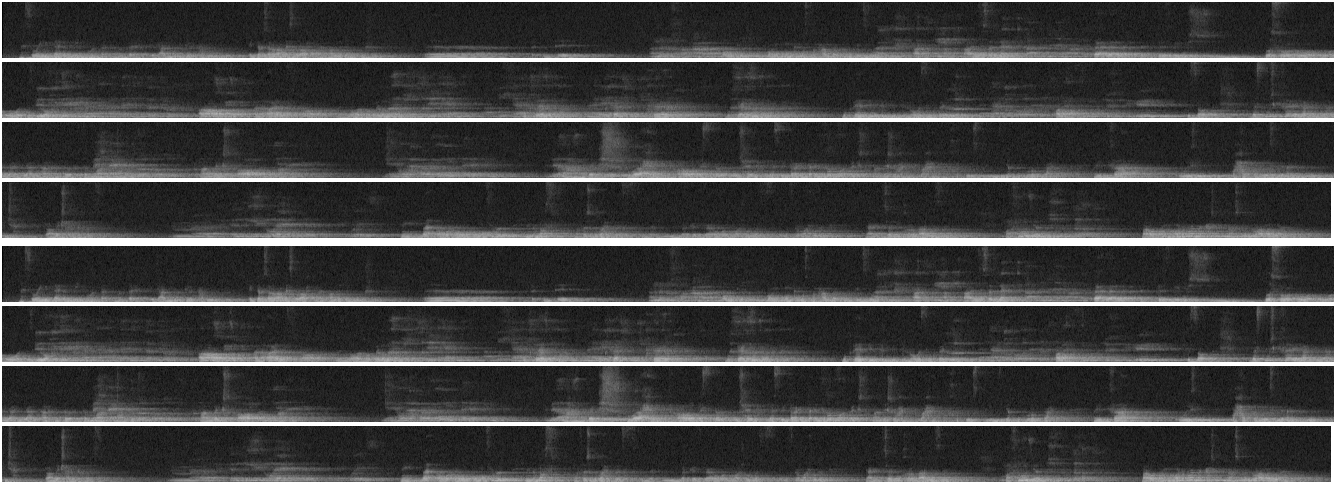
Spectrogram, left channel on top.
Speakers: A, on the right; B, on the right.
A: بس هو هيجيب لعيبه منين ما هو انت ما هو انت اللي عنده الامكانيات محدوده انت مثلا عندك صلاح تمام عندك مرموش آه عندك مين تاني
B: عندك مصطفى محمد عندك
A: ممكن
B: زيزو
A: مم- ممكن مصطفى محمد ممكن زيزو
B: عندك تريزيجيه
A: مع مع مع إن زيزو سلبي.
B: عندك
A: لا
B: في الدفاع عبد المنعم وعندك
A: لا
B: آه،
A: لا لا لا تر- تريزيجيه مش بص هو هو هو هو تريزيجيه
B: تريزيجيه
A: روح
B: تقريبا ه- هد... الهداف دلوقتي في, في
A: اه
B: التصفيات
A: انا عارف اه يعني هو هو تقريبا
B: خد
A: مت-
B: بالك هو شخص بيخ... يعني بص يعني
A: مجتهد
B: مش هقول لك مهار... مهاريا
A: مجتهد
B: مش مش
A: مجتهد
B: احسن حاجه
A: مجتهد
B: بس تحركاته
A: جدا
B: كويسه
A: مجتهد جدا جدا هو بس مجتهد
B: بالظبط
A: جدا
B: يعني عنده هو تقريبا الوحيد اللي
A: اه
B: بحس ان هو عنده حته الجرينتا دي
A: بالظبط بس دي مش كفايه يعني يعني يعني يعني عارف انت انت ما
B: ماشي ما
A: ما
B: هي قدرات
A: عندكش
B: برضو انت مش هتقارنه
A: ما عندكش
B: بقدرات صلاح
A: اه
B: او لان
A: ما
B: يعني يعني هو حتى هو محترف كان كان بيلعب
A: ما
B: في
A: عندكش
B: في الدوري التركي
A: واحد
B: وكده
A: اه بس الدوري التركي مش حلو بس انت انت انت
B: بالظبط
A: برضه ما عندكش ما عندكش واحد واحد خط وسط ينزل ياخد الكوره من تحت يعني الدفاع ومحطه اللي هو يسلمها للهجوم مفيش ح- انت ما عندكش حاجه دي خالص
B: ما كان فيه اللي هو هاني ده كان كويس
A: مين لا هو هو هو المفروض ان ان مصر ما فيهاش غير واحد بس في الم- في المركز ده هو إمام عاشور بس بس امام عاشور يعني انت شايف مؤخرا بقى عامل ازاي
B: إمام
A: المفروض
B: عاشور
A: يعني
B: مش في المنتخب اصلا
A: ما, هو- ما ما انا بقول لك عشان عشان اللي هو عمله يعني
